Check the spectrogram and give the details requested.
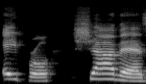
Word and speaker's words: April Chavez: And you guys, we are having the best time today because it is totally a celebration in honor of April Chavez.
